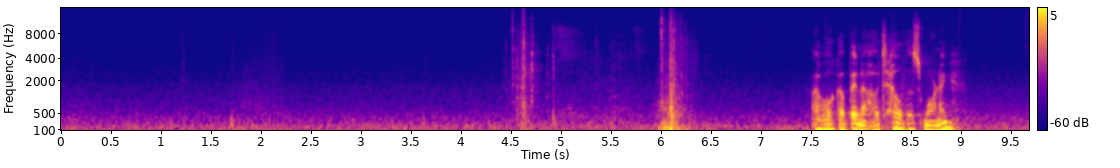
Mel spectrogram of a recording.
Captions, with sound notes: (door clicks open) (door bangs shut) - I woke up in a hotel this morning.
